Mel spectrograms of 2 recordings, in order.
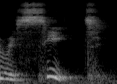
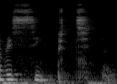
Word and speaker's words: receipt: So, here's the receipt. Receipt. Esse P é mudo, tá bom? Então, a gente não vai pronunciar esse P aí, não é receipt. Não, é receipt.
